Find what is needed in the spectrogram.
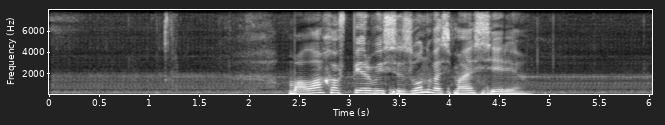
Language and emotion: Russian, neutral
